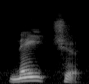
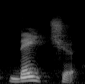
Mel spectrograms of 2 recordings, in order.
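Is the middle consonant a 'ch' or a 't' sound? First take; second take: ch; ch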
